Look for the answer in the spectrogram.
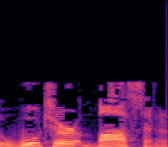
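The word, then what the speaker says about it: Wouter Basson: that is a fellow named Wouter Bossen, and I may be mispronouncing that. It's an Afrikaans name, W-O-U-T-E-R, and the last name is B-A-S-S-O-N.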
